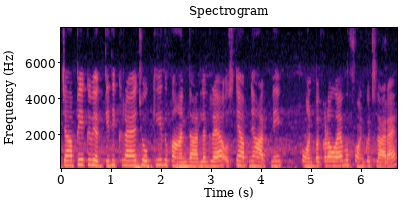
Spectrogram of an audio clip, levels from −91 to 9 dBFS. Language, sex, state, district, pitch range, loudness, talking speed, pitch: Hindi, female, Punjab, Pathankot, 240-275 Hz, -14 LUFS, 230 wpm, 255 Hz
